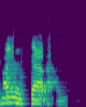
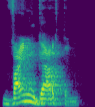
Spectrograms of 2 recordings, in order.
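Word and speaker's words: Wajngarten: É, no caso do, do Marcelo, uh, Marcelo não, do Fábio, eu não sei pronunciar o segundo nome dele. – Weingarten. – Como? – Weingarten.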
